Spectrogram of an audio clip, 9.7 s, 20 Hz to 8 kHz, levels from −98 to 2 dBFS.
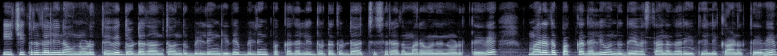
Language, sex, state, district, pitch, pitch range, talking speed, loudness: Kannada, female, Karnataka, Dakshina Kannada, 215 Hz, 205-230 Hz, 135 wpm, -17 LUFS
